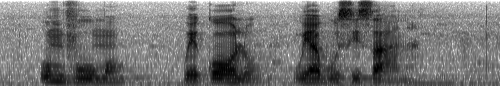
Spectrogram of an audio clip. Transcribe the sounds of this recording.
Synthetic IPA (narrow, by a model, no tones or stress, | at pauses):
um̩vumɔ | wɛk̬ʼɔlɔujaɓusisaːna̰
